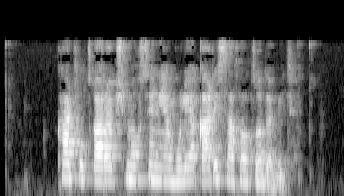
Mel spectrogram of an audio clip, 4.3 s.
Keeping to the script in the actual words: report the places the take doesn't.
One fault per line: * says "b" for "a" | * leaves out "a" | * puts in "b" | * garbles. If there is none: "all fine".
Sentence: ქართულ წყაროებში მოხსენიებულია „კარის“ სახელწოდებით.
all fine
